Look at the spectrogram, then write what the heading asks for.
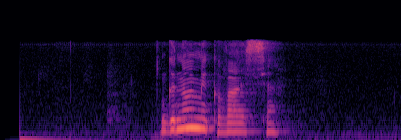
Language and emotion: Russian, neutral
